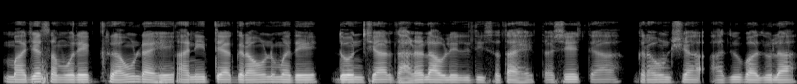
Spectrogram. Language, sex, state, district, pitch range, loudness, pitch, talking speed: Marathi, male, Maharashtra, Sindhudurg, 105-115 Hz, -19 LUFS, 110 Hz, 130 wpm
